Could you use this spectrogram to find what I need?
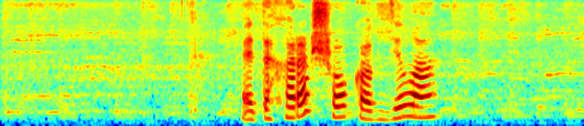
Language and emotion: Russian, positive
